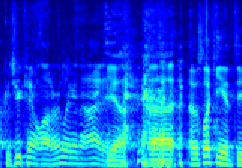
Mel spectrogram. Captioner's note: laughing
